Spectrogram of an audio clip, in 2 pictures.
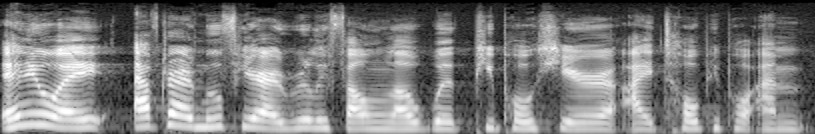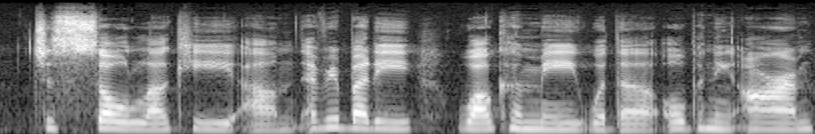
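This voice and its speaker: Speaking at a fairly quick pace with a Chinese accent, a woman uses a medium pitch and ordinary pitch variation on a very clean recording with a silent background. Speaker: business owner. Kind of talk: personal story talk. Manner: hesitant, with many fillers.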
